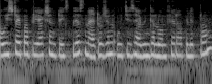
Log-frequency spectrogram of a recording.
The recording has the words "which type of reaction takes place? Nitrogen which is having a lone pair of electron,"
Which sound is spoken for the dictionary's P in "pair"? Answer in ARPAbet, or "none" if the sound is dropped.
F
